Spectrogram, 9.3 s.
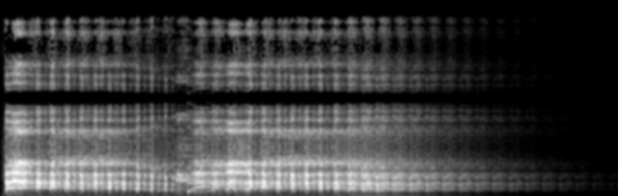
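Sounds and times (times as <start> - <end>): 
person laughing: 0.0 - 8.2.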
